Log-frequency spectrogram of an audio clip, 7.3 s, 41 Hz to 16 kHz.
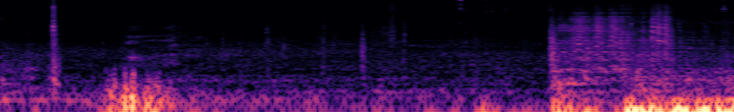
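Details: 1971 Datsun 521 after oil pan gasket replacement with fresh Castrol GTX 10W-30 and a WIX filter, started to warm the oil: the starter cranks briefly, then the engine catches and settles into a steady, even low idle with no knocks; healthy.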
